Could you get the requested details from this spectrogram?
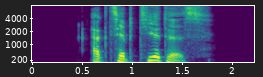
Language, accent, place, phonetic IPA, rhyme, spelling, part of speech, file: German, Germany, Berlin, [akt͡sɛpˈtiːɐ̯təs], -iːɐ̯təs, akzeptiertes, adjective, De-akzeptiertes.ogg
- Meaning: strong/mixed nominative/accusative neuter singular of akzeptiert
